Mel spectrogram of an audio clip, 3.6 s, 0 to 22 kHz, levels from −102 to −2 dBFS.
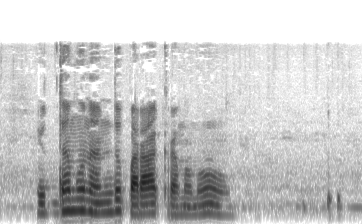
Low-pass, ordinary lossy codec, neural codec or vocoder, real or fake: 10.8 kHz; AAC, 64 kbps; none; real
